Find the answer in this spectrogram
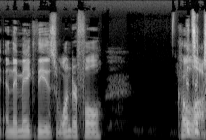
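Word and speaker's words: kolache: It's like cloche? – Kolosh. – Kolosh? – Kolosh.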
